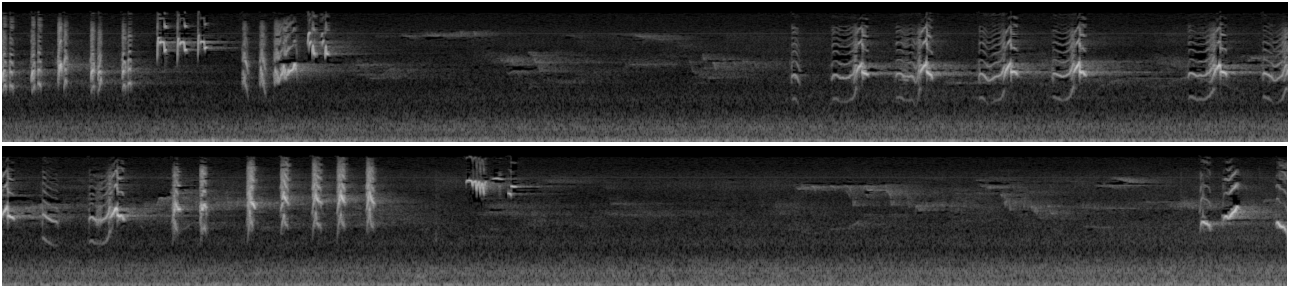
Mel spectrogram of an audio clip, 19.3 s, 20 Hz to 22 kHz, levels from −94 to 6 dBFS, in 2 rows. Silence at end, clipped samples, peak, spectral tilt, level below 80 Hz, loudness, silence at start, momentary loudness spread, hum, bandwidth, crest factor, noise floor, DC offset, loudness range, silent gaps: 0 s; under 0.1%; -4 dBFS; 1.5 dB/octave; -48 dBFS; -22 LUFS; 0 s; 24 LU; none; 16.5 kHz; 24 dB; -48 dBFS; under 0.1%; 11 LU; none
